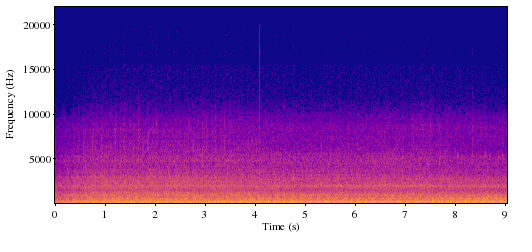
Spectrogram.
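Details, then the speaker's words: 1995 Honda CBR600F inline four, warmed up after sitting a very long time: a smooth, even idle with a steady low burble and no ticks, misses or hunting; runs nice and quiet, healthy. "ride well there you have it that runs really nice it's nice and quiet"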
